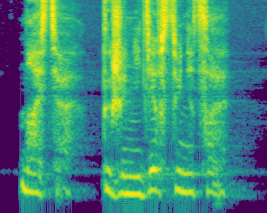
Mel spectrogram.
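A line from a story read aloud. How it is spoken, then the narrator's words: Hoarse question. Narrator (Russian): спрашивает осипшим голосом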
